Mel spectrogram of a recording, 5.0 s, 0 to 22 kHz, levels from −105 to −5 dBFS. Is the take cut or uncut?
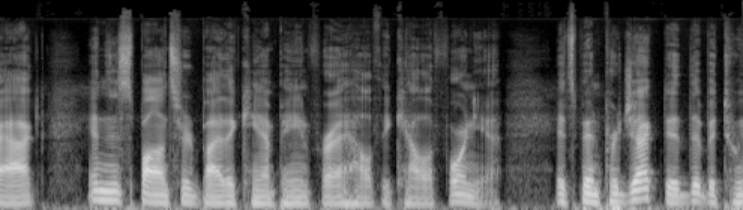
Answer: uncut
